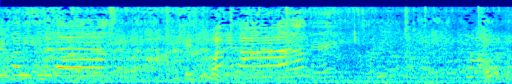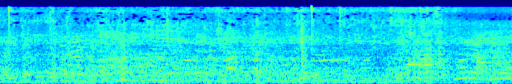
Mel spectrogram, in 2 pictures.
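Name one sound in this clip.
Metal spatulas scrape and tap on a hot griddle.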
